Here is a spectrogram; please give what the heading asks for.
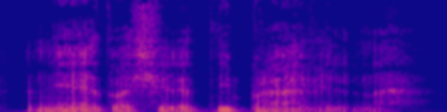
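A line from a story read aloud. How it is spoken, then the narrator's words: Sighing. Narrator (Russian): вздохнул Аверин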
